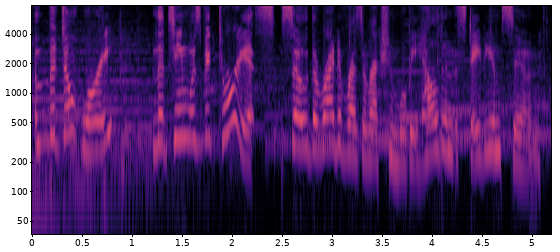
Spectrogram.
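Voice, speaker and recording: A woman's voice: sits high, a little fast, music in the background, natural voice. A woman playing an earnest, respectful young tribe messenger in a video game. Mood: earnest, reassuring. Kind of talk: video game character acting.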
